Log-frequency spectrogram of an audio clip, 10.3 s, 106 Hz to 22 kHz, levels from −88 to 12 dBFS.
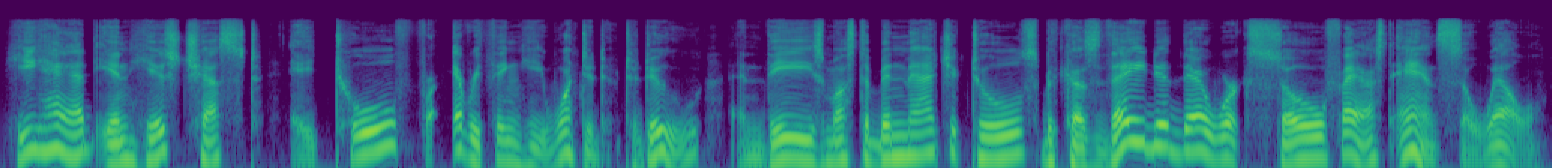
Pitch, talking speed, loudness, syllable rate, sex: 130 Hz, 175 wpm, -17 LUFS, 4.0 syllables/s, male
